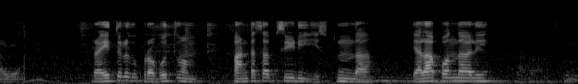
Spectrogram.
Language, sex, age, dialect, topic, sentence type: Telugu, male, 18-24, Utterandhra, agriculture, question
